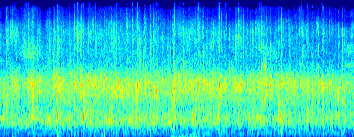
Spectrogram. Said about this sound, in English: So, last round of applause at this moment, please. Look at your neighbors and thank everybody here, because we couldn't do this without all of you.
